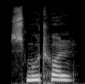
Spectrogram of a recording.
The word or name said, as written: smuthul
